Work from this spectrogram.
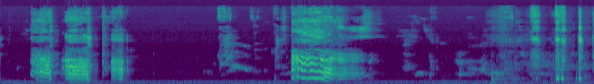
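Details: Female Pinscher crying loudly indoors while giving birth to her first puppy; loud wailing, harmonic cries in short bursts near the start and again around five seconds, separated by quiet gaps, with a woman talking softly nearby.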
